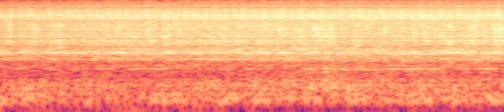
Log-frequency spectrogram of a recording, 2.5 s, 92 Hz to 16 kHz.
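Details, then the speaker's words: 1991 Kenwood KX-W6020 double cassette deck, one deck playing in reverse direction: steady gritty ratcheting grind from the transport; belts look fine and motors spin, suspected slipping or catching deeper in the mechanism. "And it does not sound that good at all."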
